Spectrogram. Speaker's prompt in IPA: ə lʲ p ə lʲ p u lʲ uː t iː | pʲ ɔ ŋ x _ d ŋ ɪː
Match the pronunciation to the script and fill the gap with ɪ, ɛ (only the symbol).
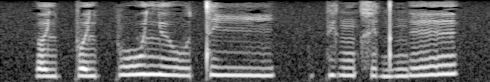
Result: ɪ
